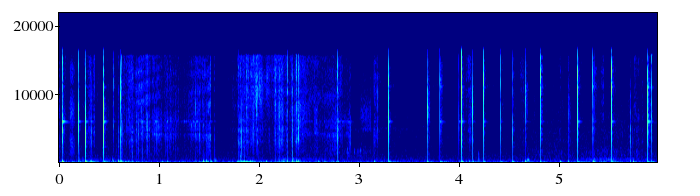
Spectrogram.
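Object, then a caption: Green glass bottle. Long acrylic nails tap and scratch a hollow green glass bottle, possibly on its label. Quick, bright, dry clicks come in a fast irregular series, with a softer rustling scratch in the middle. Each tap stops almost at once with no ring.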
